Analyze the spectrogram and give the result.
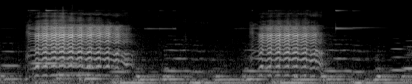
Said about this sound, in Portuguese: E à noite chegou o cabritinho.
